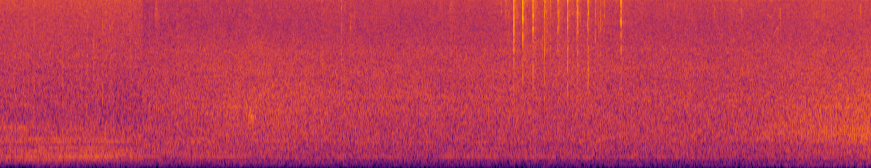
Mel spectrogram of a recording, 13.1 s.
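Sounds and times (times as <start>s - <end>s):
sharp high ticks: 7.6s - 9.4s.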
